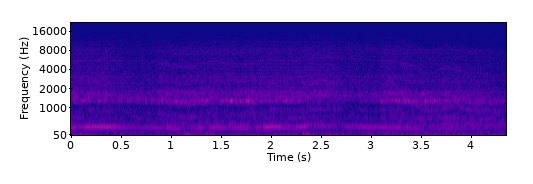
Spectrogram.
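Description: Steady engine drone of a heavy bus driving in a bus simulator game, a continuous whirring hum with slight pitch swells as it moves, moderately loud with no talking.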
